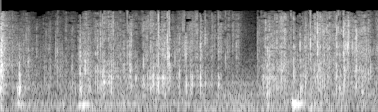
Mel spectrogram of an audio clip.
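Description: Soap going into a washing machine: a steady stretch of dry crinkling and crunching, like a packet being squeezed and powder pouring, with a couple of soft thumps and no talking.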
